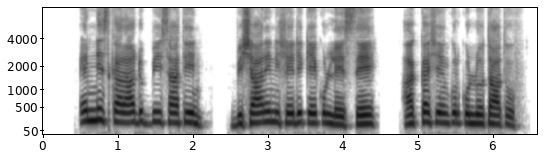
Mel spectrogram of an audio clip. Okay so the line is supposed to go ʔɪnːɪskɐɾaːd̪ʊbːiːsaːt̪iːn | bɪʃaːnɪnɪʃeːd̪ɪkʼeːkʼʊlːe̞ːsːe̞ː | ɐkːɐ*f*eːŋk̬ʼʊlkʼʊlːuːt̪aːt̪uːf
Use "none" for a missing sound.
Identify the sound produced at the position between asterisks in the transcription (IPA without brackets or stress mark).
ʃ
